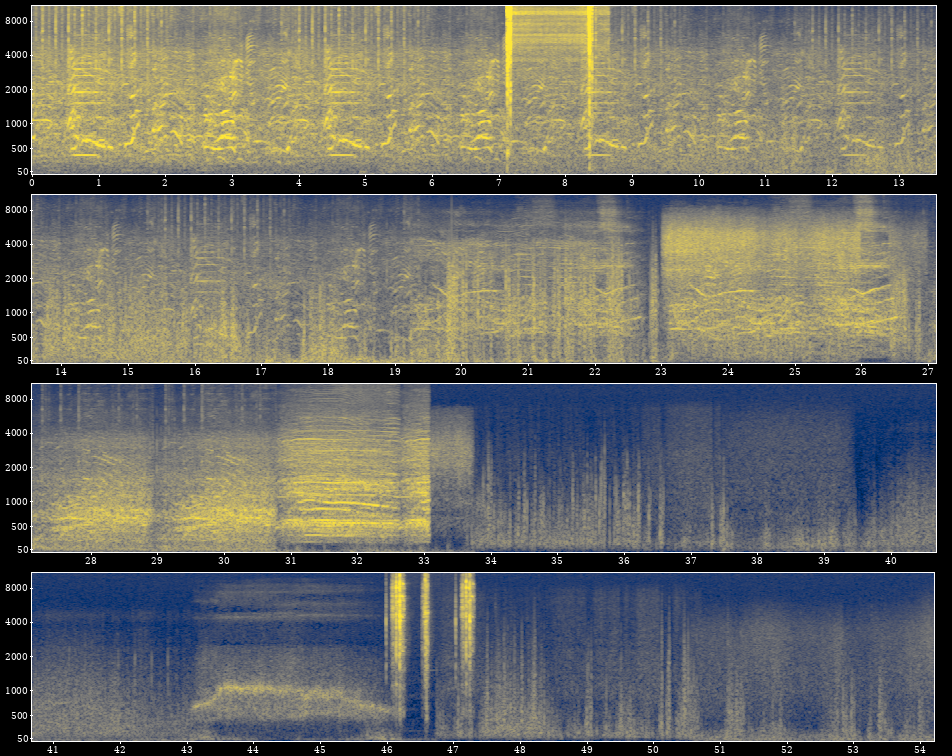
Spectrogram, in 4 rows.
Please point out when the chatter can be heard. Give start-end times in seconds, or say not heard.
0.0-33.1.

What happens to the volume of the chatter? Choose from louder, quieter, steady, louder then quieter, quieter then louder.
quieter then louder.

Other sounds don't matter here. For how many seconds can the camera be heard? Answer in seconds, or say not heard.
3 s.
